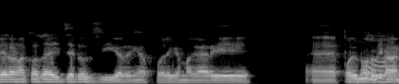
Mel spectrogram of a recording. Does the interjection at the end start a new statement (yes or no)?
no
